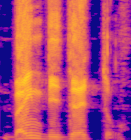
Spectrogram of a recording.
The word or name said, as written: Bem di dreto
